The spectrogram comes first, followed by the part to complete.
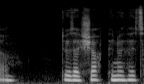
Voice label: "siop", Welsh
